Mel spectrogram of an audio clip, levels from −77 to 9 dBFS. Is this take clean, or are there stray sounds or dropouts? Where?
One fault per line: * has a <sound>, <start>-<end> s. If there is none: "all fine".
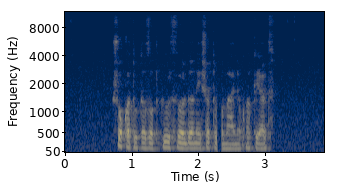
* has a dropout, 2.3-2.3 s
